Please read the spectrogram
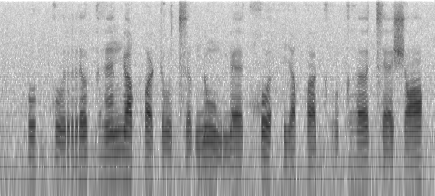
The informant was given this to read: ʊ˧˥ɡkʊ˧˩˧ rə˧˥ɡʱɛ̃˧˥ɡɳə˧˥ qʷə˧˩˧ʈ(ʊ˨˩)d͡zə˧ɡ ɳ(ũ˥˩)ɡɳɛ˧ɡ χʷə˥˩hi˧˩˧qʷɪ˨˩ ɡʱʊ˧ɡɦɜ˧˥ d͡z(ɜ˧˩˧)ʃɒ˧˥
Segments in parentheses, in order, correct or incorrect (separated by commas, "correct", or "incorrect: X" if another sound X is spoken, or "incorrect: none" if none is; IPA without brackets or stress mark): correct, correct, incorrect: ɛ˧˩˧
